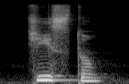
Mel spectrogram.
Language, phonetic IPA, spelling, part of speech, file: Ukrainian, [ˈtʲistɔ], тісто, noun, Uk-тісто.ogg
- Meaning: 1. dough 2. batter (beaten mixture of flour and liquid)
